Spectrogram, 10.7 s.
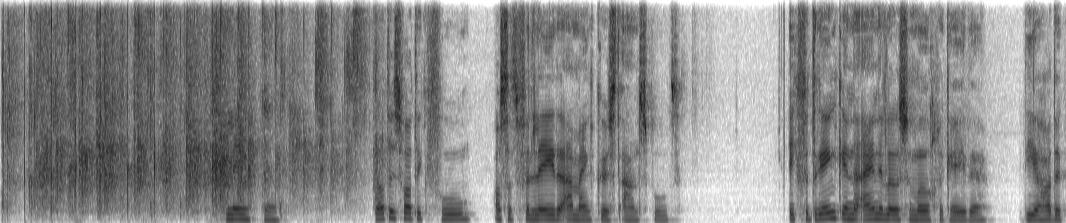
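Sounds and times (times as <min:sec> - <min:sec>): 
warm audience applause: 0:00.0 - 0:03.9
speech: 0:02.2 - 0:02.9, 0:03.7 - 0:06.9, 0:07.9 - 0:10.6.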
